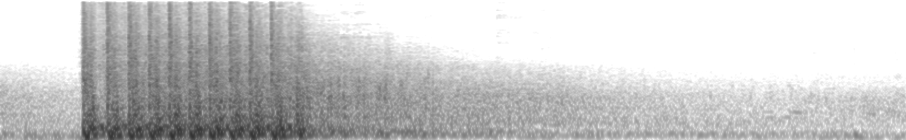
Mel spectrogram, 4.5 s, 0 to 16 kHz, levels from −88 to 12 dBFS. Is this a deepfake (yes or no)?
yes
